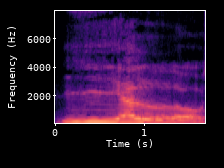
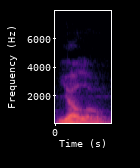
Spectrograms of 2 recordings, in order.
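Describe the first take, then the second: First: It is said with an Italian accent. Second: It is said with an American accent. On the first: "An Italian would say yellow, right? From an E position" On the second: "if an American would say the word yellow"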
